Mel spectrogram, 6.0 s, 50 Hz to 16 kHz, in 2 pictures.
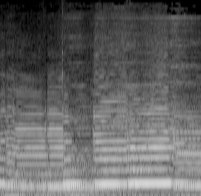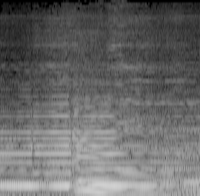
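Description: Swedish harp bass, a 3D-printed, carbon-fibre double bass with 39 sympathetic strings, played with a bow: a run of sustained notes that change pitch every second or so, with a deeper note coming in about four seconds in.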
